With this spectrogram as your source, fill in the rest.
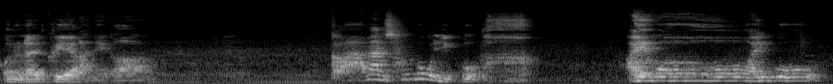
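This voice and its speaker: Emphatic pastor preaching in an echoey church. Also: male voice, fairly low pitch, wildly swooping pitch, slow pace, long pauses, a little hiss or hum. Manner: emphatic, repeats key words, prompts the congregation. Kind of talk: Bible seminar sermon with call-and-response. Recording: distant echoey church recording.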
